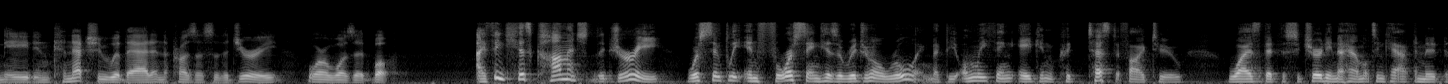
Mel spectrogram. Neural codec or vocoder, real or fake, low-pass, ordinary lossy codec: codec, 16 kHz, 0.5 kbps, FunCodec, trained on LibriTTS, 25 frames a second; fake; 7.2 kHz; MP3, 64 kbps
